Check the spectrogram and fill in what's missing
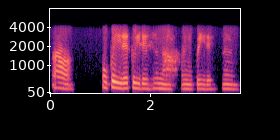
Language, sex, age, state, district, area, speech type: Manipuri, female, 60+, Manipur, Imphal East, rural, conversation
